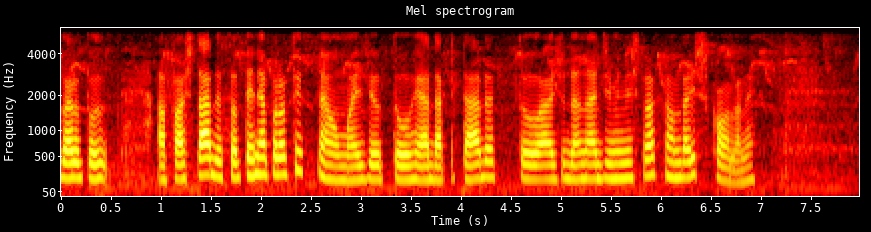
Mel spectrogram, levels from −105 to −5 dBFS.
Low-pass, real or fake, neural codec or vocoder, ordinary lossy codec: 5.4 kHz; fake; codec, 16 kHz, 8 kbps, FreqCodec, larger model; none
